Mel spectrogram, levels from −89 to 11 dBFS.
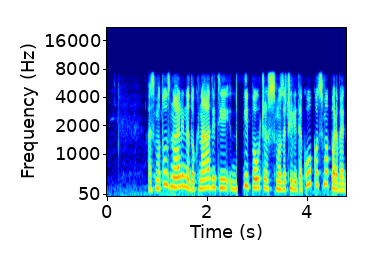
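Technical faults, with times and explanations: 2.59 to 2.74 s, lost AMR speech frames: just after "smo to znali nadoknaditi" the speech drops to near silence within two frames, and the whole dropout lasts about 120 ms, which fits a run of about six 20 ms frames. The decoder repeats the last good pitch and spectral shape while lowering the gain. On a spectrogram, harmonics turn into flat horizontal smears that fade out. On the waveform, a decaying envelope leads into a near-flat gap before a weak restart. The surrounding wideband 23.85 kbit/s audio keeps its band up to 7 kHz.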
